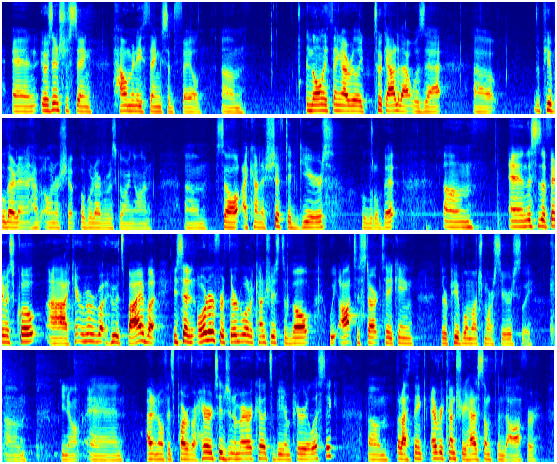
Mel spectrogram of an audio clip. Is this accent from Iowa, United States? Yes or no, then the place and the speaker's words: yes; Iowa, United States; I've had a few bad farm injuries growing up in Iowa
